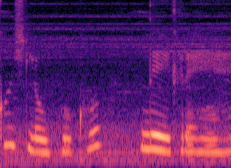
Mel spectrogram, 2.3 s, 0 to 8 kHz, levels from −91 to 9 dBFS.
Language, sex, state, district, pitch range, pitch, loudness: Hindi, female, Chhattisgarh, Raipur, 195-235 Hz, 205 Hz, -16 LUFS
